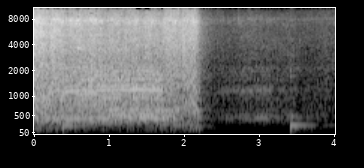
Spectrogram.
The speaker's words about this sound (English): Oh, no. Father's playing with his trains.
